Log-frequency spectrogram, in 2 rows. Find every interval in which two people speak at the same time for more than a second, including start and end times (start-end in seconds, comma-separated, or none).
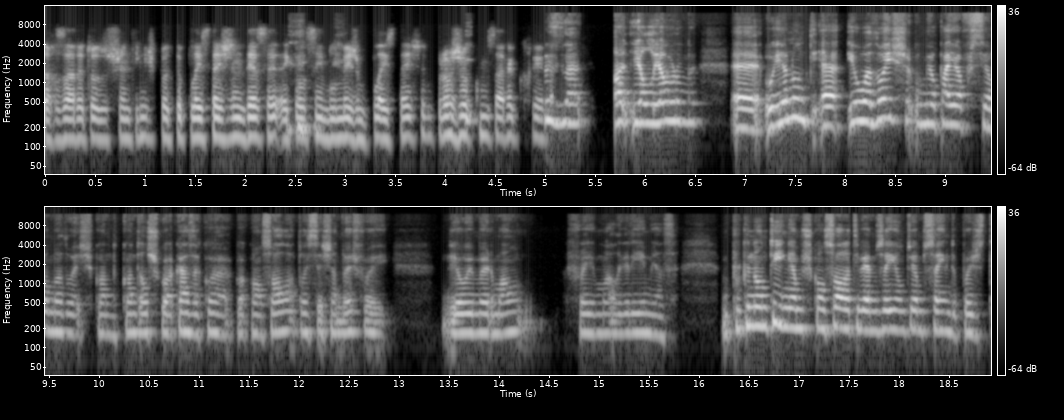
none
